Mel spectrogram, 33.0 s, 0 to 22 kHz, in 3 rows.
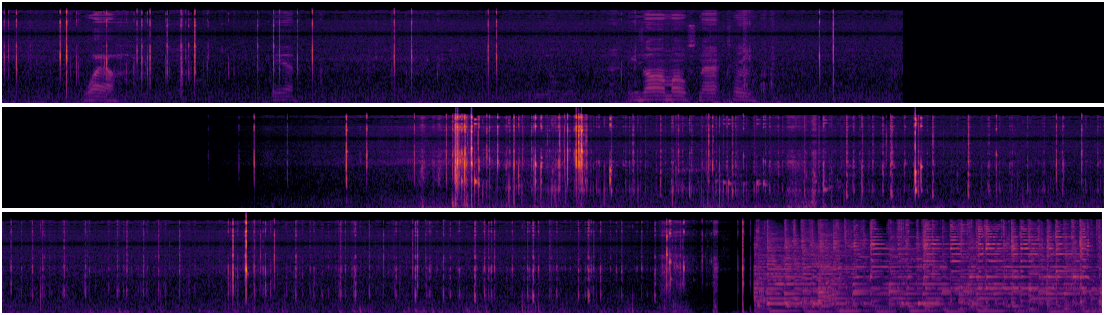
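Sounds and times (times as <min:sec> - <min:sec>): steady hiss: 0:00.0 - 0:09.0.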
